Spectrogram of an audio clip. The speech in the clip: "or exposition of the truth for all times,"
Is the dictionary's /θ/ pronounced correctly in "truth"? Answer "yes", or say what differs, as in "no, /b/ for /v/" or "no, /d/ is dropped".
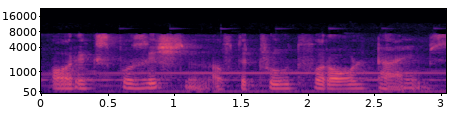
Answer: no, /t/ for /θ/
